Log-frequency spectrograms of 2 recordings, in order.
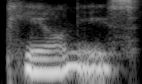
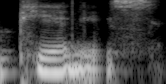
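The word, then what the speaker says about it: peonies: I love peonyies or peies. I hear it said both ways. How do you say it? Peonyies. Peies.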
